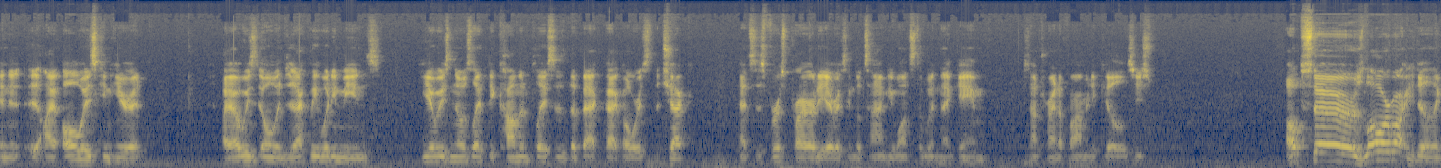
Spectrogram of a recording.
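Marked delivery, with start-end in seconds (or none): 12.9-14.0 put-on big, deep yelled call, louder. Retelling a teammate's callout of where the backpack is: imitating Quicks' big deep yell. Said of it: "this big, deep voice that he goes for".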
